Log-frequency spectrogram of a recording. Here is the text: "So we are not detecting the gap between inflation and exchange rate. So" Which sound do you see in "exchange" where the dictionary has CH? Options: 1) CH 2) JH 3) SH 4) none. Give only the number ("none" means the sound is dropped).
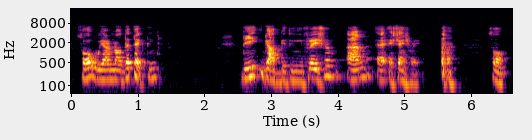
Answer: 4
